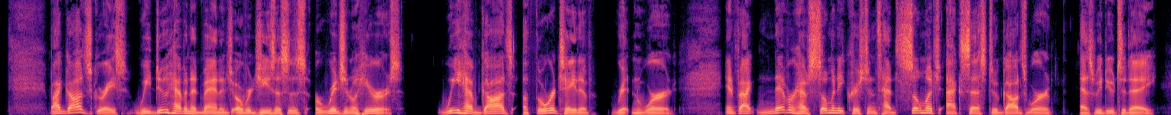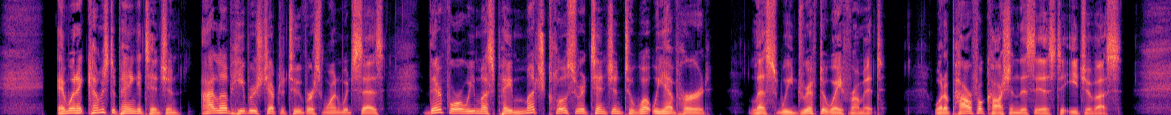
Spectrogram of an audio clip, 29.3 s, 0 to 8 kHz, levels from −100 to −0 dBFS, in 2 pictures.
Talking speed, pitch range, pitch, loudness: 165 wpm, 95-140 Hz, 110 Hz, -19 LUFS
